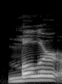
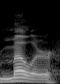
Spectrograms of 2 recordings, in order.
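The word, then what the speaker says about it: Müller: And so his actual pronunciation, this is what he looked like later in life, would be Mueller or Meller, really depending on what person you read.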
